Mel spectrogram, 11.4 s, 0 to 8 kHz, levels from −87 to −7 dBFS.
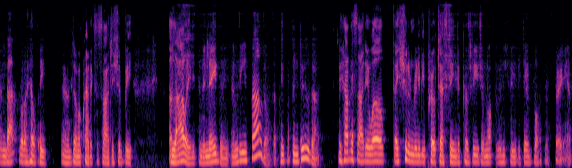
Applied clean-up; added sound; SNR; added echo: neural mask model DeepFilterNet 3.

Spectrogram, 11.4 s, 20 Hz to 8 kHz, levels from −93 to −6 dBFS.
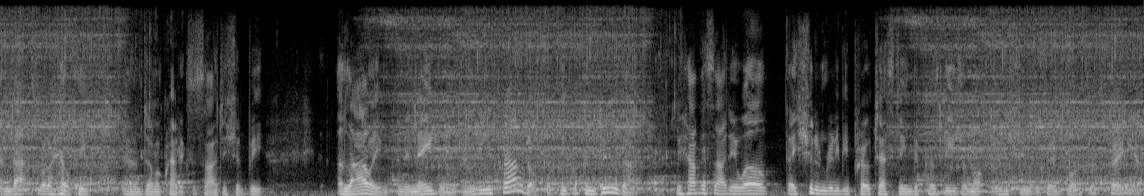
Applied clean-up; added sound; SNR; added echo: none; Sink (filling or washing); 6 dB; none.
